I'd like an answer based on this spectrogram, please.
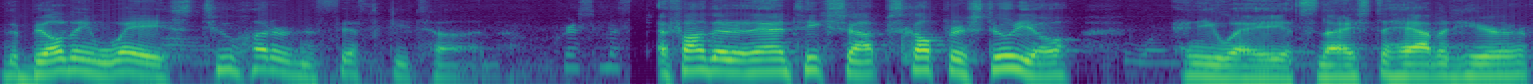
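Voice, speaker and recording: A man with an Upper Midwest accent speaks at a moderate pace in a medium pitch, his dark, mellow tone carrying ordinary pitch variation. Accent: Upper Midwest American. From US Midwest, South Dakota. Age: 70s. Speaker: farmer and collector. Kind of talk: interview. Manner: halting.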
